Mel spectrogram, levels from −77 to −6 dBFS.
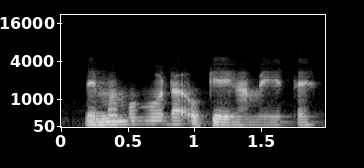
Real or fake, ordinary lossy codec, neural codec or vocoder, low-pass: real; none; none; 5.4 kHz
